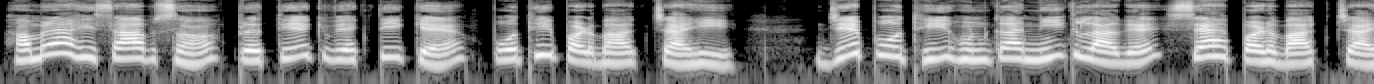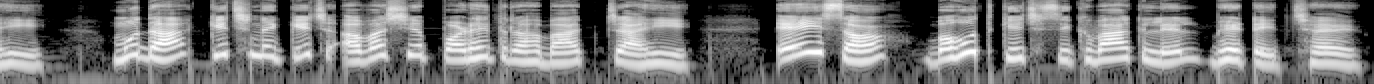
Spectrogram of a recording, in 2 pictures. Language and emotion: Maithili, neutral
